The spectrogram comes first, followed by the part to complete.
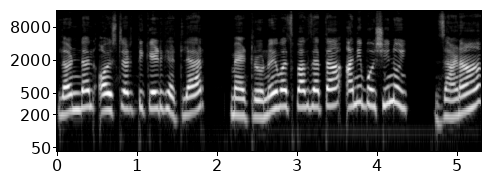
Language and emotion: Goan Konkani, surprised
